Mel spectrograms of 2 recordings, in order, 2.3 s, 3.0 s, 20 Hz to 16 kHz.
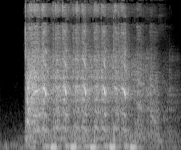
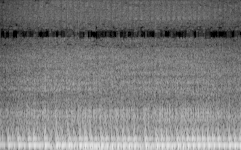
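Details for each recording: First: Possibly a 2004 Suzuki LT-Z400 ATV that sat five years: the starter spins the engine with even compression puffs about four per second, but it never fires. It cranks without starting; spark is checked next and appears present. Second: Suzuki LTZ 400 ATV (believed 2004): it had run weird on throttle and thrown oil, suspected from an unplugged vent. After plugging the vent, it idles and then takes sharp throttle blips that rise and fall cleanly. Normal running; the carb still leaks and the float needs adjusting.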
